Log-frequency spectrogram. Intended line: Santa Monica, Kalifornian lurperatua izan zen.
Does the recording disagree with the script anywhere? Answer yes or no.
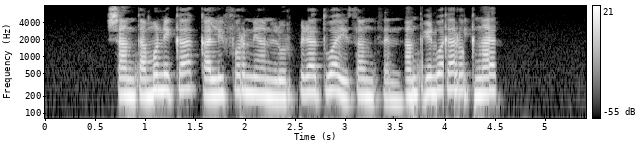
yes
